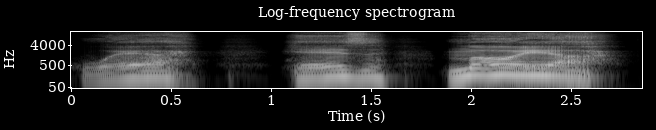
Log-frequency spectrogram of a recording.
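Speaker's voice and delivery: loud, furious, enraged, spat-out delivery. Reading a scene aloud where Shadow pins a cowering guard: pure rage. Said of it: "as he asks in pure rage".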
